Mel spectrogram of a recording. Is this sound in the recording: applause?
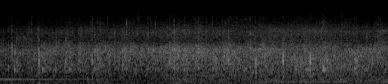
yes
